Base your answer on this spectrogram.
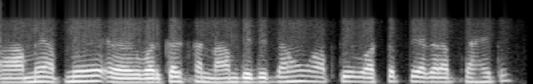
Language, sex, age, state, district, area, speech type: Urdu, male, 45-60, Uttar Pradesh, Aligarh, rural, conversation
